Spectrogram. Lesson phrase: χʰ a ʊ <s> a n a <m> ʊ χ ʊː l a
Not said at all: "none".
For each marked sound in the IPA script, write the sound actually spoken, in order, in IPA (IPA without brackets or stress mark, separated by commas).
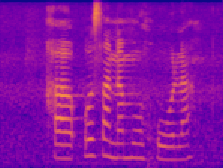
s, m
